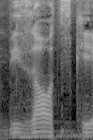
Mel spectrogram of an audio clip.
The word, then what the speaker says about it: Vysotsky: E meno male che questa sera abbiamo proprio la fortuna di avere una compagna in studio che mi dice che la pronuncia esatta è Vysotsky o Vysotsky, grande Vladimir, grande poeta, come ho detto, scrittore, songwriter e artista russo.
